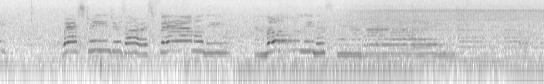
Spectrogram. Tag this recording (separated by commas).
Music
